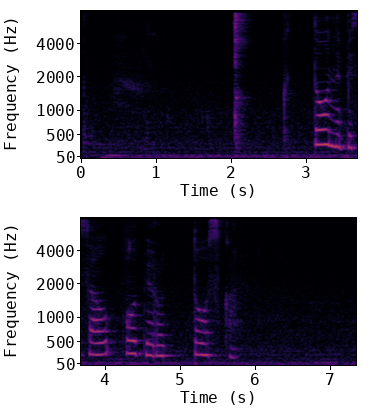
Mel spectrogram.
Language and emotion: Russian, neutral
